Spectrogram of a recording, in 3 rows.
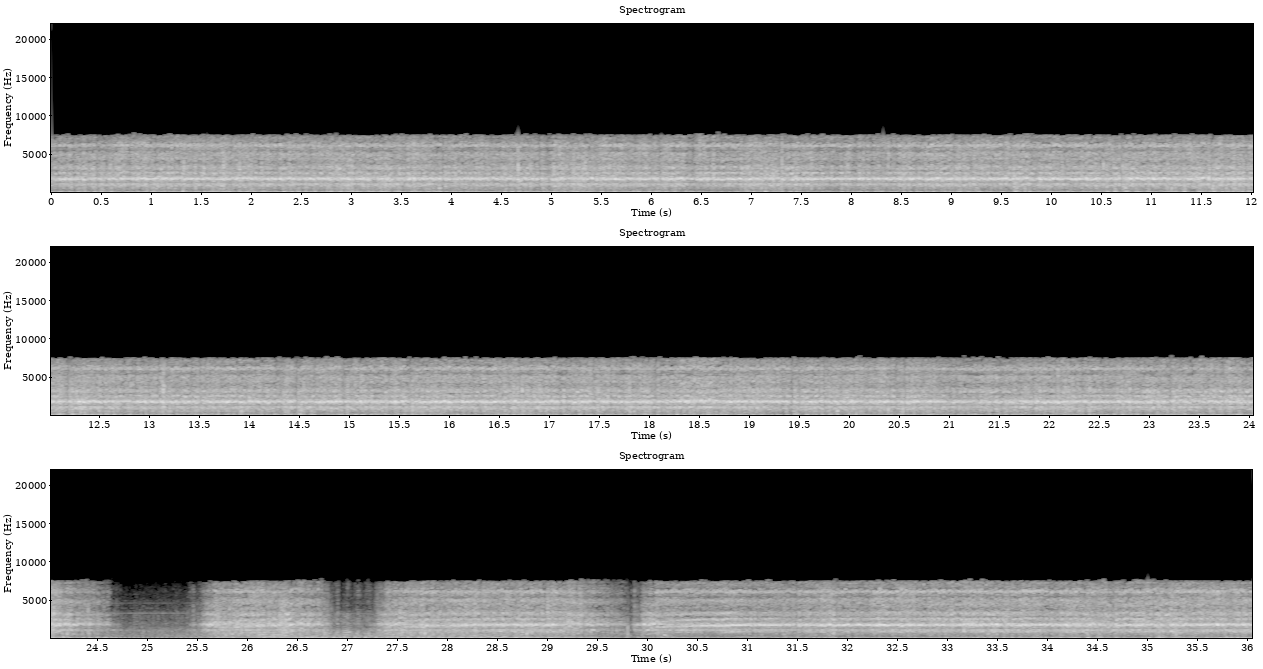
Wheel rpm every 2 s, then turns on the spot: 230, 240, 230, 230, 230, 240, 240, 230, 230, 230, 230, 230, 60, 110, 160, 190, 230, 220.
none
